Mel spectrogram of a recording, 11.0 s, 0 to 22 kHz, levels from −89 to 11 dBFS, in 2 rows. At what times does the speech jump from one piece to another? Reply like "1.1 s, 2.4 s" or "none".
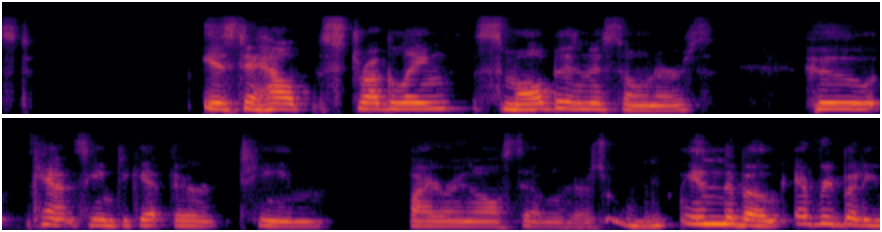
5.7 s, 9.7 s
